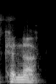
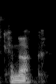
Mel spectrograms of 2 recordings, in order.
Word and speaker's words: Canucks: a canu Canadian um I've heard some interesting pronunciations of it though kuk kuk and um the way it is pronounced is kanak so if anyone's listening they're not sure it's kanuck um but but yeah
